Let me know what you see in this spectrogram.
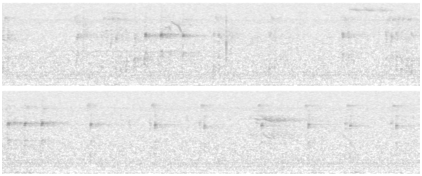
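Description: Faint, short, high chirps from a small bird over a steady forest hiss: a quick cluster about two seconds in, then a string of chirps roughly every half second from the middle on.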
